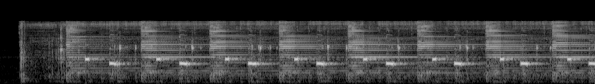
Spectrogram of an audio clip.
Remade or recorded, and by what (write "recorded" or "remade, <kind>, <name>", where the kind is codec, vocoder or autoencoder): recorded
